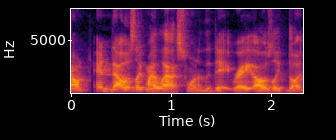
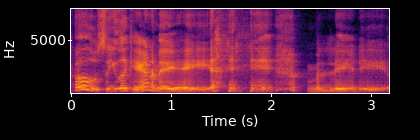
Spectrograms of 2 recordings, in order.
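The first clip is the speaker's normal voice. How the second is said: hammed-up sleazy chuckle, slowing down; mock creepy flirt; slower than usual.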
